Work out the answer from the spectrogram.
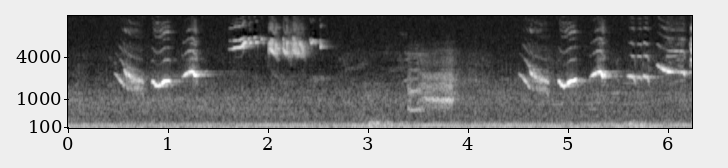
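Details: Atop a plum tree, a male common blackbird sings two mellow fluting phrases, each sliding whistle ending in high scratchy twitters, separated by a brief lull.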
